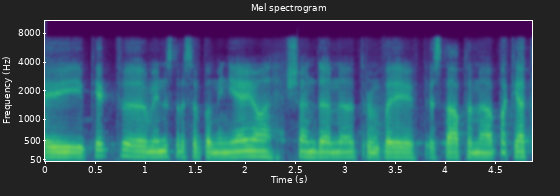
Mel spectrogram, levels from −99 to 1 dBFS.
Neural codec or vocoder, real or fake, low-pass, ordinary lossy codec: codec, 16 kHz, 0.5 kbps, X-Codec, HuBERT features, trained on balanced general audio; fake; 7.2 kHz; AAC, 64 kbps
